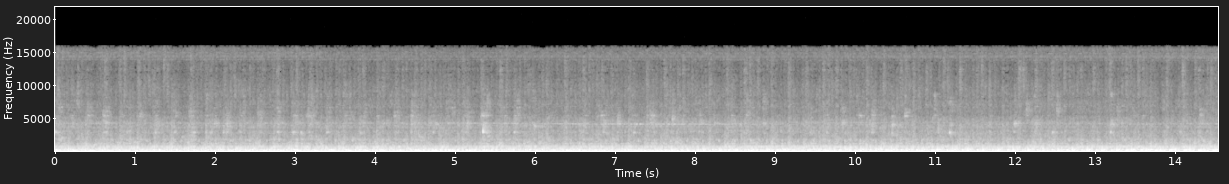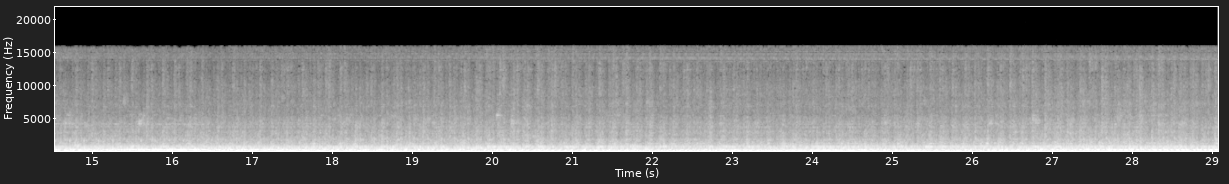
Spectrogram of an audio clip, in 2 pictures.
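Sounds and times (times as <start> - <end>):
front load washer spin noise: 0.0 - 29.0.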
